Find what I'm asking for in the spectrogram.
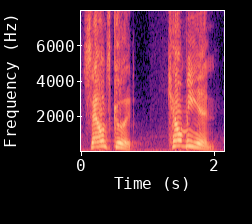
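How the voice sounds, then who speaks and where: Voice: high voice, big pitch swings, takes it slowly, a bit bright, heavily acted. An actor playing a plucky, earnest teenage boy hero in a video game, with a headstrong manner. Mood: determined, puzzled.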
